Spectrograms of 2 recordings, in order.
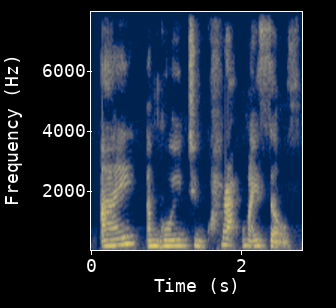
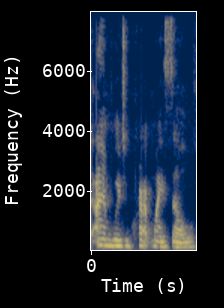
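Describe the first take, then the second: First: Slow, drawn-out urgent warning. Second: Said in the usual way. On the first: Retold or imitated. Telling her friend she is about to have an accident, slow and urgent. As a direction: spell it out slowly, each word weighted. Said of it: "I didn't say crap". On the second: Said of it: "As soon as I said".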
